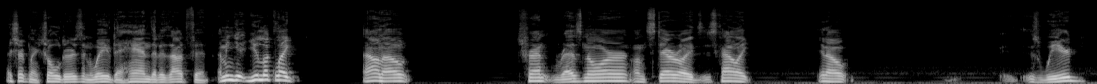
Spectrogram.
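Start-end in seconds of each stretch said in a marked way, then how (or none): 2.2-10.9 higher awkward hero voice. A narrator's reading.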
